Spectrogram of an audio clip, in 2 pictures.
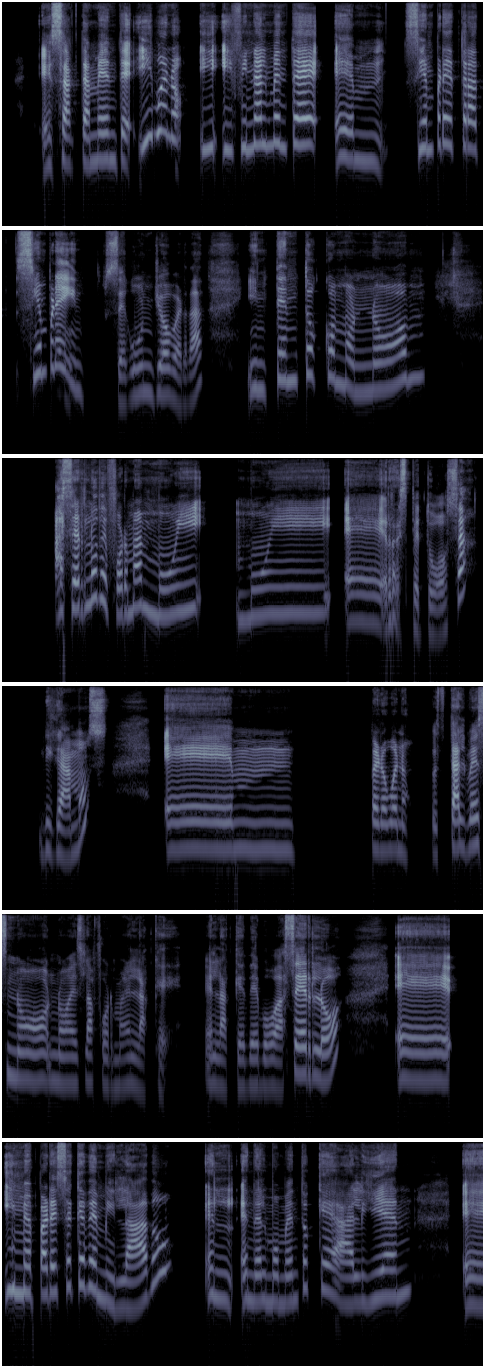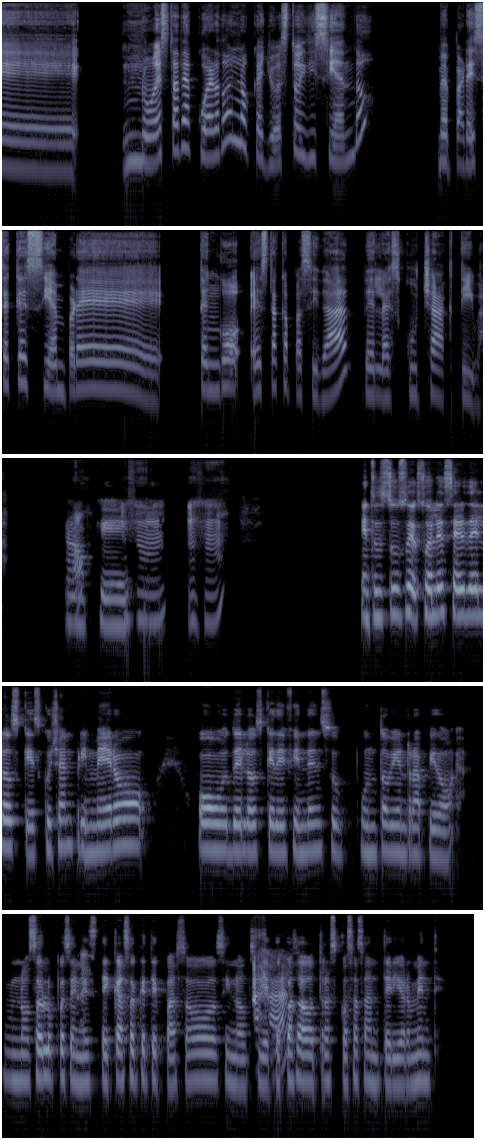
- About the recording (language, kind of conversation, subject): Spanish, podcast, ¿Cómo sueles escuchar a alguien que no está de acuerdo contigo?
- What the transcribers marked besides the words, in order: drawn out: "em"; other noise; other background noise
